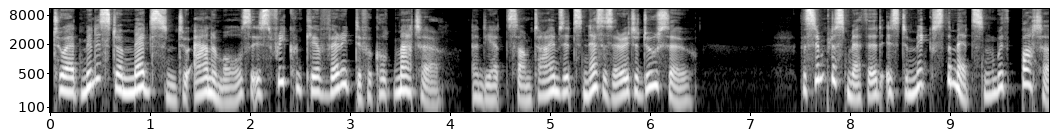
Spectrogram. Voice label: Female speech English Mono output noised, 3bit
